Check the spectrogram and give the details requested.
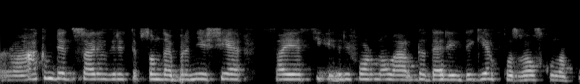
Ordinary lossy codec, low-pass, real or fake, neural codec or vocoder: Opus, 32 kbps; 5.4 kHz; fake; codec, 24 kHz, 0.9 kbps, WavTokenizer, medium speech release version 1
